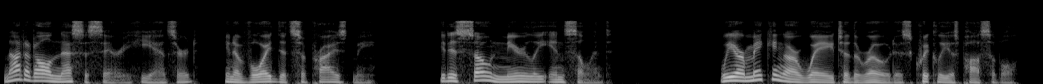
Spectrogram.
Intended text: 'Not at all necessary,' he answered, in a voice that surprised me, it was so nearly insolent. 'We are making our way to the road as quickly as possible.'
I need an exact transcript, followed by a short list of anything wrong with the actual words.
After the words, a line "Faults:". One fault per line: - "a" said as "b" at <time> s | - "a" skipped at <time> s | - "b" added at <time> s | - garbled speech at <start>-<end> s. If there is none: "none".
'Not at all necessary,' he answered, in a void that surprised me, it is so nearly insolent. 'We are making our way to the road as quickly as possible.'
Faults:
- "voice" said as "void" at 2.4 s
- "was" said as "is" at 4.5 s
